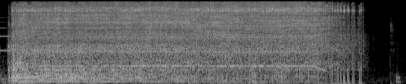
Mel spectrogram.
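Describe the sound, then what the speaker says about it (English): A power tool with a T25 socket spinning out inner fender well screws on a 2011-2018 Volkswagen Jetta, one loud steady whir lasting over three seconds before winding down to quiet. "Now on the inner fender wells, we're going to take these screws out."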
